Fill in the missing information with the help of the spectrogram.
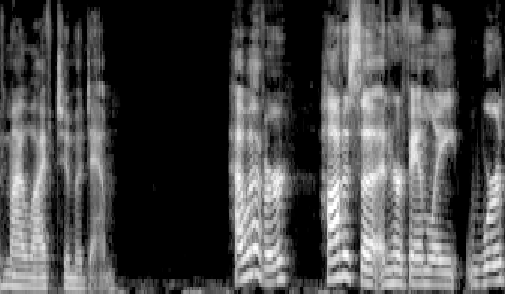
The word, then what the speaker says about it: Hadassah: Hadassah? I hope I'm saying that right. H-A-D-A-S-S-A-H. – So, yeah, Hadassah.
